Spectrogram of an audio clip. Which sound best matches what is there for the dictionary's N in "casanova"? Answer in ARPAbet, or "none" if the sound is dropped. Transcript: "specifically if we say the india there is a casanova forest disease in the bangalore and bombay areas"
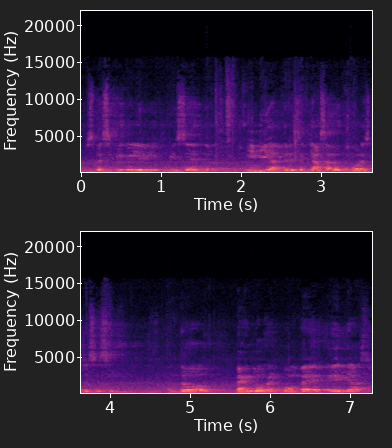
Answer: L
